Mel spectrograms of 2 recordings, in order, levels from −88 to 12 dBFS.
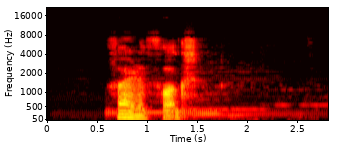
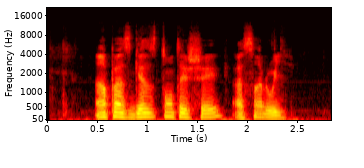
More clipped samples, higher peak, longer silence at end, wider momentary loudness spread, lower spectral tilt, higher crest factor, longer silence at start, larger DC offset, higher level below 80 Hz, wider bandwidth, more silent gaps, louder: neither; about the same, -2 dBFS vs -2 dBFS; first, 1.1 s vs 0.45 s; first, 20 LU vs 7 LU; second, -5.5 dB/octave vs -7 dB/octave; about the same, 22 dB vs 18 dB; first, 0.65 s vs 0.5 s; neither; second, -62 dBFS vs -46 dBFS; about the same, 9 kHz vs 9.6 kHz; neither; about the same, -20 LUFS vs -20 LUFS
